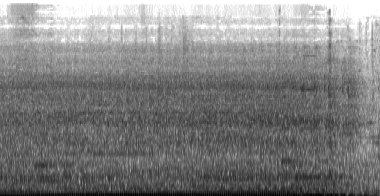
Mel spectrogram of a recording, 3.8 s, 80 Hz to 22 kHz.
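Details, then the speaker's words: 1999 Nissan Silvia S15 after removing the starter (previously engaged but would not turn over): starts right up into a low even idle rumble with no misses or knocks; normal idle. "so the car finally starts right up sounds great"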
